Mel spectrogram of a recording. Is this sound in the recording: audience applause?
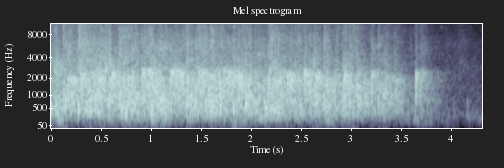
yes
